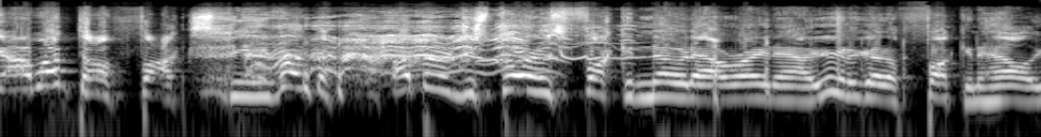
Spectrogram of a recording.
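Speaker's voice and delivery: high, loud, hammed-up outrage; exasperated mom rant, played for laughs; mock angry mom. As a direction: imitate a fed-up mother blowing up. Acts out outraged mother scolding him.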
